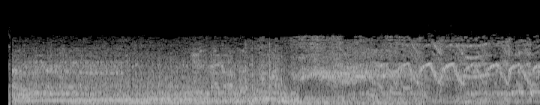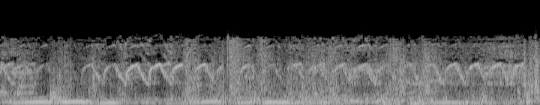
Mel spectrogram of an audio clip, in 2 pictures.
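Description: Police car siren in a fast yelp, rising and falling about three times a second from about five seconds in, over a steady engine and road hum.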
